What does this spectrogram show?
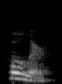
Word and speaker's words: Kohler: And I'll introduce Angelina, pronounced Kaler or Kohler? Kohler. Kohler, okay, Angelina Kohler.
